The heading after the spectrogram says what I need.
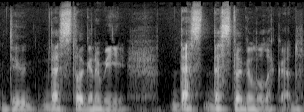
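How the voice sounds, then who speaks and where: The voice has a dark, mellow tone and sounds somewhat breathy. It comes through on a very clean recording with a silent background. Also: man. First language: German. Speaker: YouTuber reacting to videos. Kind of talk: reaction video commentary. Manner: casual and animated.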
